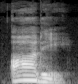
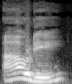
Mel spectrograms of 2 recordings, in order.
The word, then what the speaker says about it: audi: It is AUDi. It's not Audi, which is the name of a car.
